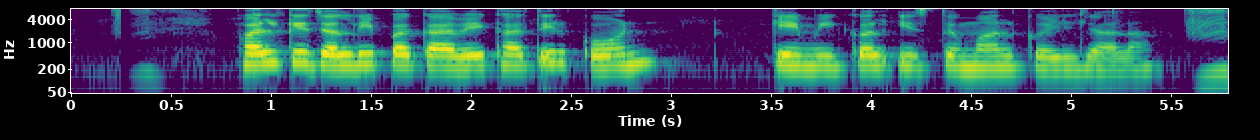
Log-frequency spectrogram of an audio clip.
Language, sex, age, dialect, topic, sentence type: Bhojpuri, female, <18, Northern, agriculture, question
